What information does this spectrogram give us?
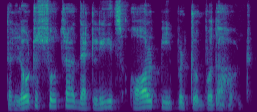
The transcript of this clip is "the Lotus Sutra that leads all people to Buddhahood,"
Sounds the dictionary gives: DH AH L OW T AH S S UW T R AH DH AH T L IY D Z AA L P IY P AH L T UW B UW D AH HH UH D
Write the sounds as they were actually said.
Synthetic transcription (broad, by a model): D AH L OW T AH S S UW T R AH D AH T L IY D Z AA L P IY P AH L T UW B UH D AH HH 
